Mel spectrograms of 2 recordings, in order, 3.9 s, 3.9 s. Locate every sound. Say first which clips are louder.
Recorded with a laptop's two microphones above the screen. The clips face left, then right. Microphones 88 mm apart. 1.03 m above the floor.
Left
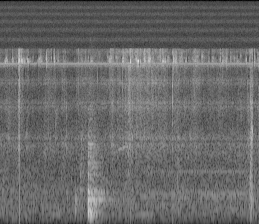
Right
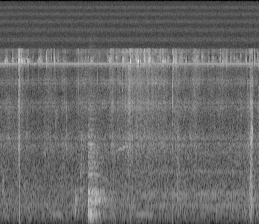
1.3 s a snare drum: left 2 dB; 60° left (ahead or behind), 1.9 m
